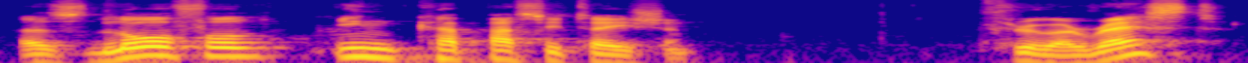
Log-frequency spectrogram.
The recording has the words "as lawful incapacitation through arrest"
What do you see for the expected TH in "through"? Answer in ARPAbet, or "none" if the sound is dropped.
TH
